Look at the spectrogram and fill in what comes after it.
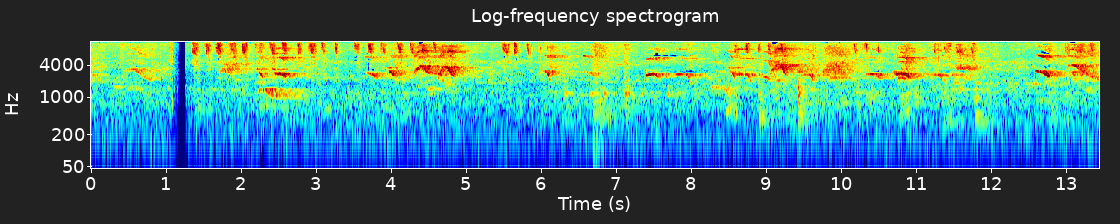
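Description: Birds chirping: many short, falling calls repeating over a faint background hiss.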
